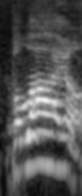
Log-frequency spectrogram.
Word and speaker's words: Belial: point Belial 17:25 Ohio he said it right Belial I've heard of a place no it's very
